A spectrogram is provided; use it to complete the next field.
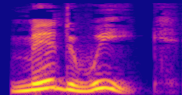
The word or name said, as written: midweek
